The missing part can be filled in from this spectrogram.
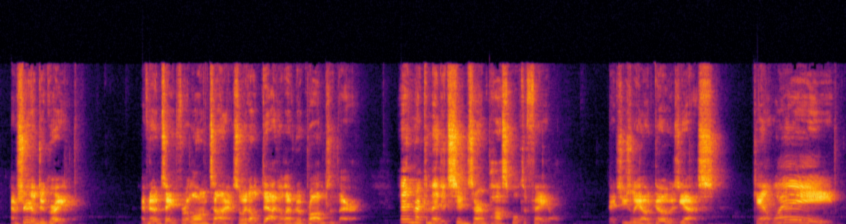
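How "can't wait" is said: awkward, unconvincing sarcasm, "wait" drawn out. Answering someone about tomorrow's auditions: awkward sarcasm. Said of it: "that wasn't awkward sarcasm in your voice".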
